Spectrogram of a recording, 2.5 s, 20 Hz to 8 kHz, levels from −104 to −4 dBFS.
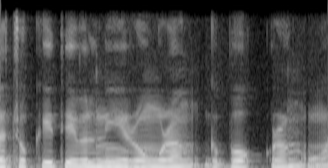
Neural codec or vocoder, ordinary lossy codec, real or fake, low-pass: none; none; real; 7.2 kHz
